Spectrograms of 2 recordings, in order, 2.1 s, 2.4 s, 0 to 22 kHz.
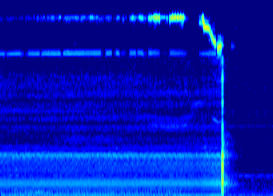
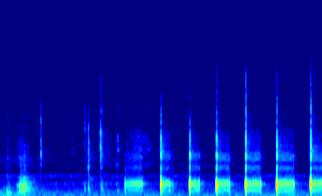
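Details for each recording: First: Scorpion Viper 20 guitar amplifier, heard through headphones: steady low buzz with bright edge cuts out at a click when input jack is pressed; suspected bad solder joint on socket ground at PCB; ground fault hum. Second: Scorpion Viper 20 guitar amplifier after repair, heard through headphones with volume up: clean, evenly spaced tone bursts with no hum or crackle; the amp's output works normally.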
